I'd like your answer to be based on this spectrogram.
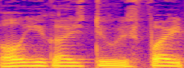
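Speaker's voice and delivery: put-on small, sweet, high child voice. Parent retelling what their four-year-old said during family fighting, little sweet voice. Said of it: "in a little sweet voice".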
